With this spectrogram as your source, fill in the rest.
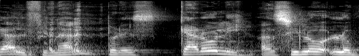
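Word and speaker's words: Károlyi: mi mente todo este tiempo pensé que era Karol G. ¿Sí? Karol G. Bueno, yo lo que estuve escuchando en las entrevistas y documentales lo pronuncian Karolyi.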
